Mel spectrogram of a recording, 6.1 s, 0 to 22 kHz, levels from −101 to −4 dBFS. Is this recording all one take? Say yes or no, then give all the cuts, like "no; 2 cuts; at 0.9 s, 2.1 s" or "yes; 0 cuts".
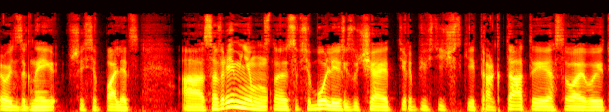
no; 2 cuts; at 2.6 s, 3.4 s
